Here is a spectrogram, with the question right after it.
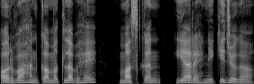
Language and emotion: Urdu, neutral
